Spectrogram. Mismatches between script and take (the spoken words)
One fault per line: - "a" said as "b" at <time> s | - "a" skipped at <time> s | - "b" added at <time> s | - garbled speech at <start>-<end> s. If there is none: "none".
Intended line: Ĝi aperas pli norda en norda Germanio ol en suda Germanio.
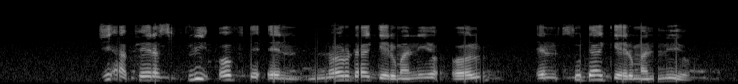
- "norda" said as "ofte" at 2.3 s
